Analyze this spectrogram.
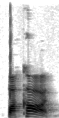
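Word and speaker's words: пока: well they're friends of yours you would say baka baka try to say it several times at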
